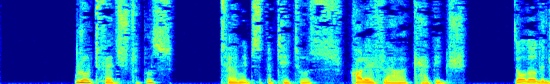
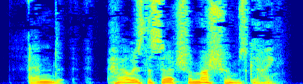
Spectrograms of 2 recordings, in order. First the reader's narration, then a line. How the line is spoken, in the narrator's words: She sighed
